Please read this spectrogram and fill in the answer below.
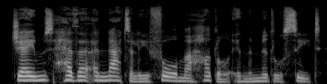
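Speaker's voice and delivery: ordinary delivery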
